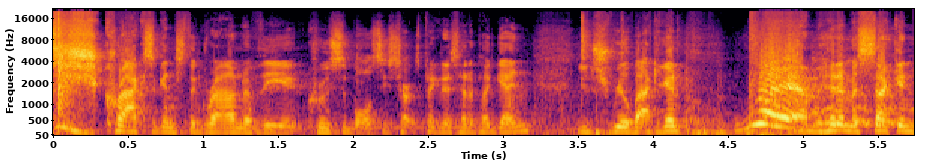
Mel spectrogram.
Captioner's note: wham; wham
